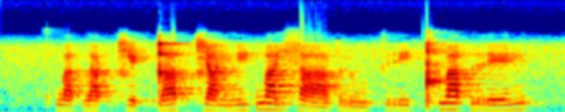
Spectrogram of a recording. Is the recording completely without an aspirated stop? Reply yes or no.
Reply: no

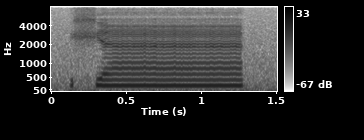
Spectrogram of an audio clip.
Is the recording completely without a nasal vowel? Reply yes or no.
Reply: yes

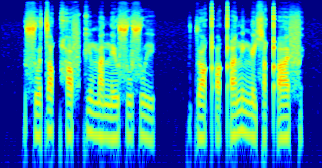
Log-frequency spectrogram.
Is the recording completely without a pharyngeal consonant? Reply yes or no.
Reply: yes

